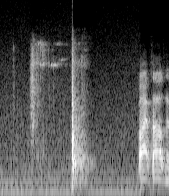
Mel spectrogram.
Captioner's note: coins jingling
